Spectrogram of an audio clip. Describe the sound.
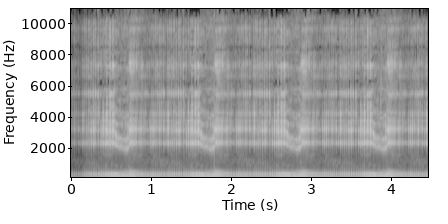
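A voice imitates an idling rally car, a loud, continuous rumbling drone with rhythmic pulses and repeating upward-sweeping swells about once per second, alone without words.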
